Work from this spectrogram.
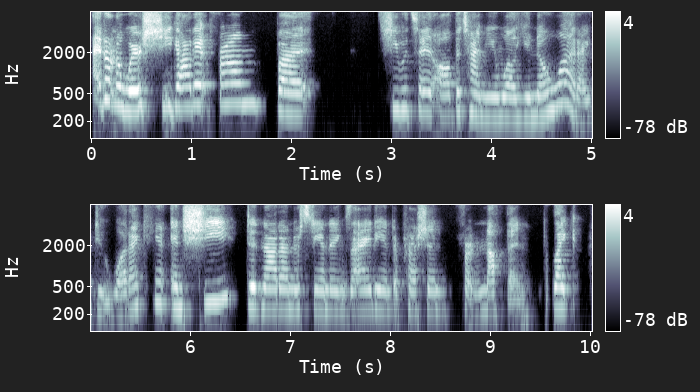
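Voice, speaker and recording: A middle-aged woman from Indiana, a podcast guest chatting casually, rambling and laughing easily in a loud voice. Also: fairly high pitch, moderate pace. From Indiana, USA. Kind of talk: casual interview chat.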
